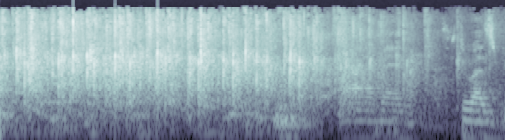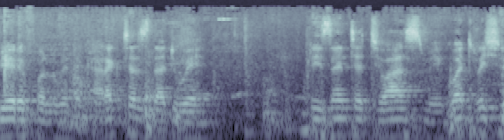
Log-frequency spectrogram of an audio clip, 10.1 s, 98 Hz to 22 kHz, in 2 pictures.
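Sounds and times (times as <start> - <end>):
church congregation applauding: 0.0 - 5.3
speech: 4.6 - 7.3, 8.1 - 10.0.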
